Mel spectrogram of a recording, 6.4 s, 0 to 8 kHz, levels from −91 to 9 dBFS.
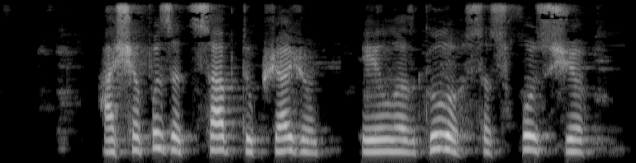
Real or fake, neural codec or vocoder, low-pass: real; none; 7.2 kHz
